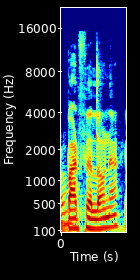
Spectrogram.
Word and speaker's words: Barcelona: I never thought of, like, Spain having projects because, like, you just see, like Madrid or Barcelona or Barcelona, if you want to say it properly.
